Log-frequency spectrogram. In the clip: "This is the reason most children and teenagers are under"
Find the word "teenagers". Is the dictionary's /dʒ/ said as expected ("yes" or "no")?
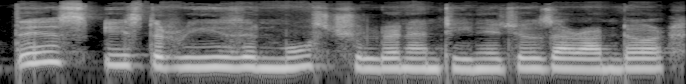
yes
